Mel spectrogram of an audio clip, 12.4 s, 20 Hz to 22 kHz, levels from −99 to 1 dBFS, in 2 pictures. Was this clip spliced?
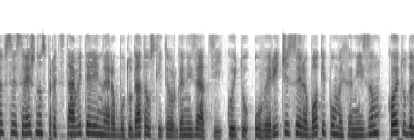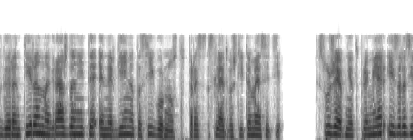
no; 0 cuts

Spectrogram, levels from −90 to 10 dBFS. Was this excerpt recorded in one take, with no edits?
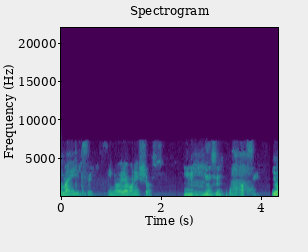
yes; 0 cuts

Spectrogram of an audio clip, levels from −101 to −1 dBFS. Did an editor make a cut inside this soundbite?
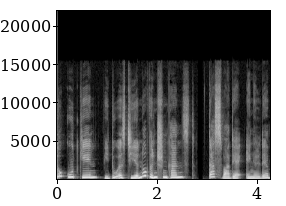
yes; 1 cut; at 2.9 s

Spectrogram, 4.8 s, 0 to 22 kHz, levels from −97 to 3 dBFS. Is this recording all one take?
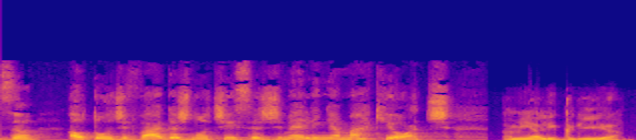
no; 1 cut; at 3.6 s

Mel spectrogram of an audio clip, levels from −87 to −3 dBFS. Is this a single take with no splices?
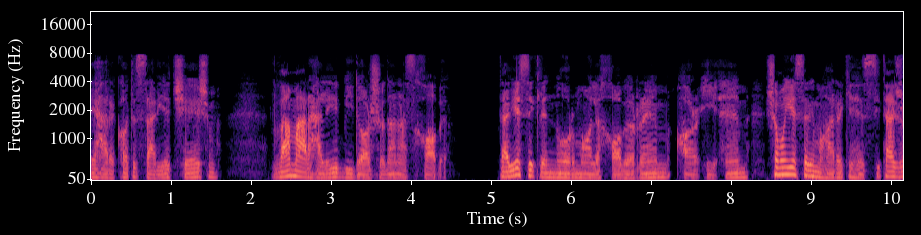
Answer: yes; 0 cuts

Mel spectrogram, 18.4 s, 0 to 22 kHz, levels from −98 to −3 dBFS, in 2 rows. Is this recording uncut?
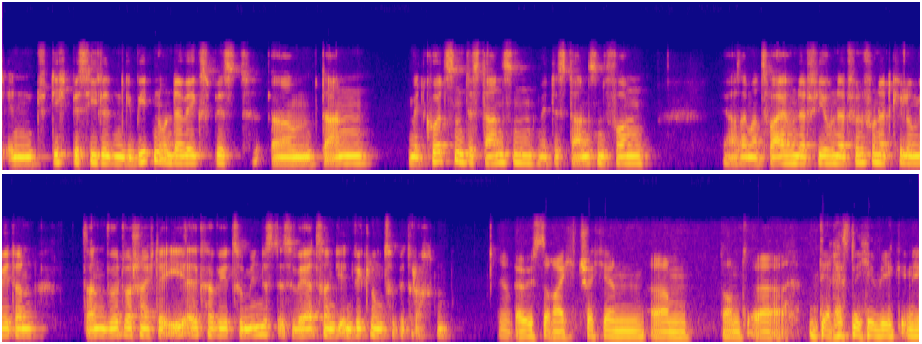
no; 2 cuts; at 14.3 s, 16.4 s

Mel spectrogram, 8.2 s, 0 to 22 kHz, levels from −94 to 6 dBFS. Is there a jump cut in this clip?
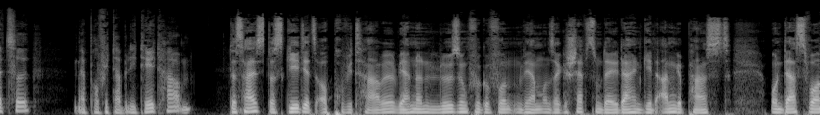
yes; 1 cut; at 2.6 s

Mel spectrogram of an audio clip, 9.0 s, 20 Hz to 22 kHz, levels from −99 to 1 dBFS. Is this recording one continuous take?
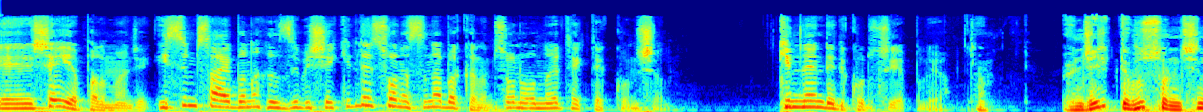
yes; 0 cuts

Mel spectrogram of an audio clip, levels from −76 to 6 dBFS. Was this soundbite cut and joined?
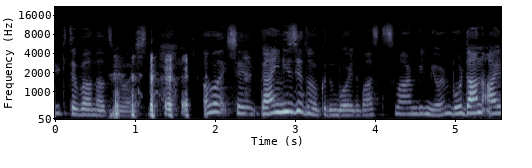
no; 0 cuts

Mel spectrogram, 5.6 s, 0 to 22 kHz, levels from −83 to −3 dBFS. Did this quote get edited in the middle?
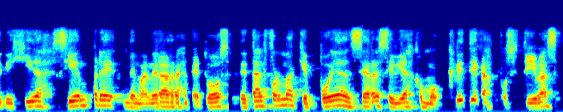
yes; 1 cut; at 2.3 s

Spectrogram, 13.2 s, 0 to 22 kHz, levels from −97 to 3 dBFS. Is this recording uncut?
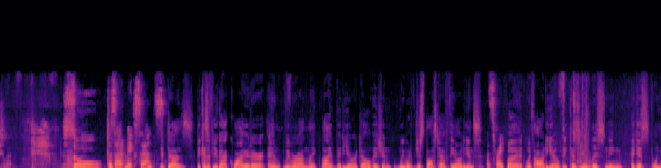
no; 1 cut; at 10.0 s

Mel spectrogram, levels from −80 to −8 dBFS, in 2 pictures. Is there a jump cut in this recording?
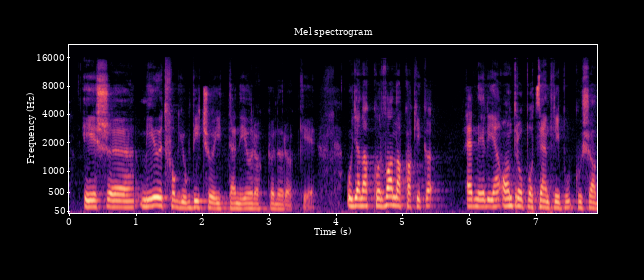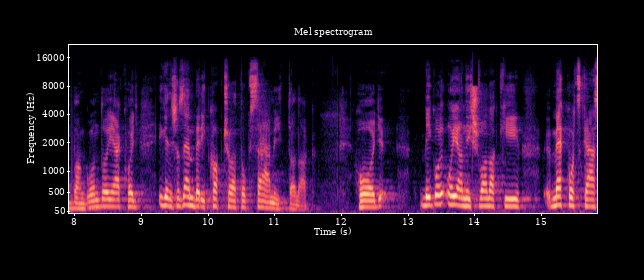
yes; 1 cut; at 4.0 s

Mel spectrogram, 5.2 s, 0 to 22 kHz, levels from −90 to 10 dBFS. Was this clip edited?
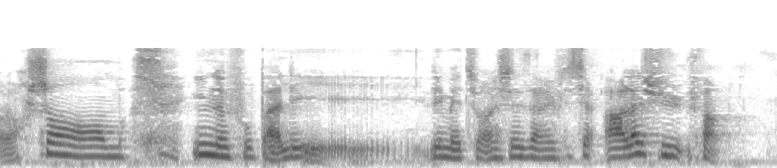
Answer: no; 0 cuts

